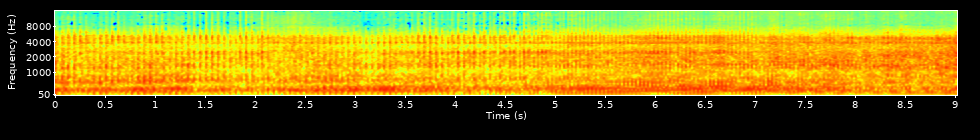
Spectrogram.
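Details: 1970s Briggs and Stratton 3.5 hp single-cylinder engine, hard to start, started with cordless drill: sharp, fast metallic knock on every firing while running strong; worn connecting rod bearing.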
